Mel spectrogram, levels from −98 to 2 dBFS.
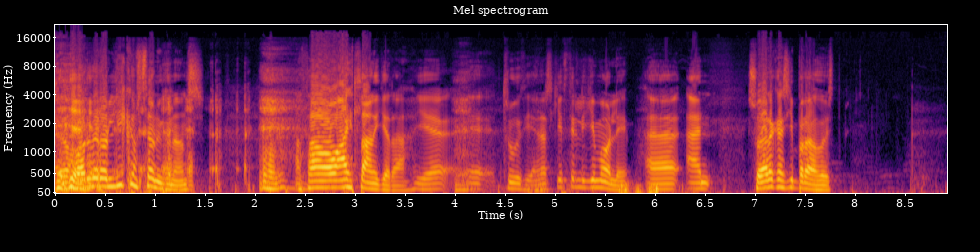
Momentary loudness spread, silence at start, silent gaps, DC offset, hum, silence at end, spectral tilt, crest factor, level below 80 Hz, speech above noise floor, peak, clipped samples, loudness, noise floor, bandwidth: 17 LU; 0 s; none; under 0.1%; none; 1.15 s; -5.5 dB/octave; 14 dB; -36 dBFS; 37 dB; 0 dBFS; under 0.1%; -14 LUFS; -51 dBFS; 18 kHz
